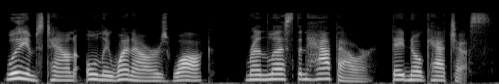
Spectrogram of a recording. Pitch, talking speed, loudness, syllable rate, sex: 200 Hz, 170 wpm, -19 LUFS, 4.1 syllables/s, female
